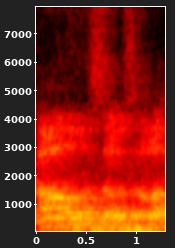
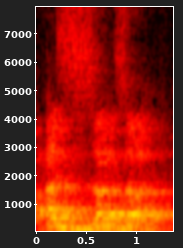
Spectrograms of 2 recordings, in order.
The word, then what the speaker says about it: Az-Zalzalah: Dibacanya Al-Zalzalah apa Az-Zalzalah? Al-Za apa Az-Za? Komariah apa Samsiah? Nah, coba lihat itu. Huruf besar di sini ada enggak? Idri, Jaga, Wakof, ada huruf besar? Nggak ada. Kalau nggak ada berarti bacanya apa? Samsiah. Jadi samsiahnya azza apa alza? Ajal. Tapi biasanya kita baca apa? Alza ya.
